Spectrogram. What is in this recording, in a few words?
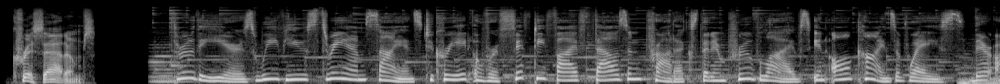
NARRATION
